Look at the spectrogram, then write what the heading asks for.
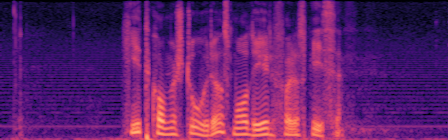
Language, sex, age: Norwegian, male, 59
